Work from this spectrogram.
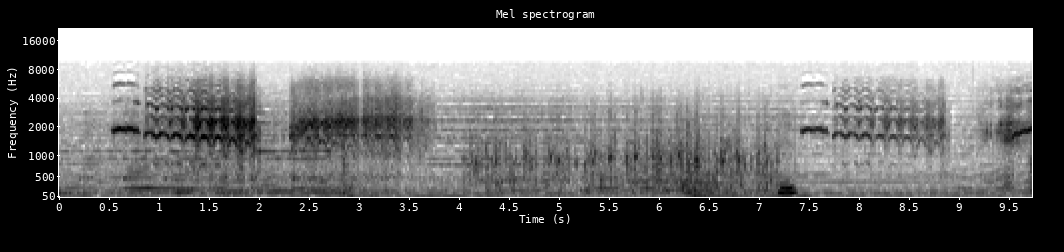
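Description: A tonga horse whinnies loudly twice, near and clear, with clip-clop hooves of the horse-drawn cart beating steadily beneath and a rumbling cart ambience between the neighs.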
